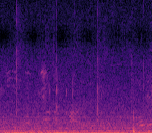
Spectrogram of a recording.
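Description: Water flows and trickles.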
